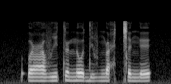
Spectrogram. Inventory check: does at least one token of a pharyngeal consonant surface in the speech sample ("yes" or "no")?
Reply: yes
